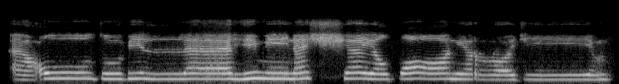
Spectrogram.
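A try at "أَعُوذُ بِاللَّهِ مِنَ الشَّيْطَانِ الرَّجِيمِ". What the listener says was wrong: Nah, kemudian salahnya di syai. I-nya kurang kelihatan. Syaiqo.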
